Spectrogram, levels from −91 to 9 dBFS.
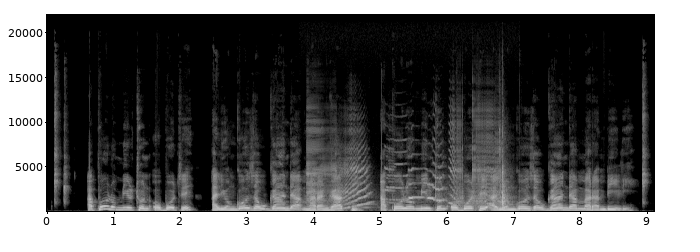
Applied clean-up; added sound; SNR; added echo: none; Squeak; 8 dB; none.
